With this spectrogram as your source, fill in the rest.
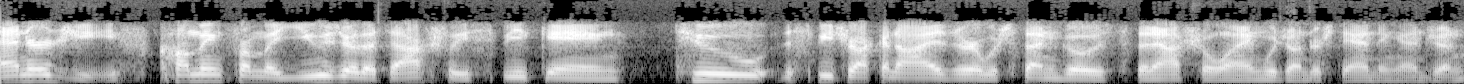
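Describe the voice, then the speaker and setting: A man's unremarkable speaking voice with ordinary pitch variation. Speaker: speech software company executive. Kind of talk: radio interview. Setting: phone call.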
